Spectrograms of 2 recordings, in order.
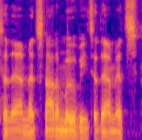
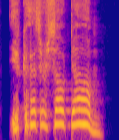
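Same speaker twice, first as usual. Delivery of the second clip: very high-pitched yelling. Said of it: "somebody out there in their car right now is yelling".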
